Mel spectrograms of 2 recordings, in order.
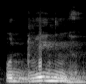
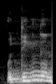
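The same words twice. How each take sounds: First: उद्विग्न with clear "dv"; correct v after d. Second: उद्विग्न without the v; wrong missing v. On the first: Teacher gives the correct उद्विग्न, v sounded after d. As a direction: say उद्विग्न as "ud-vign". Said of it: "आधा हुआ लगना चाहिए". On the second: Teacher rejects this उद्विग्न, v dropped. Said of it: "उद्विग्न नहीं होगा". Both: Shown as a demonstration.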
